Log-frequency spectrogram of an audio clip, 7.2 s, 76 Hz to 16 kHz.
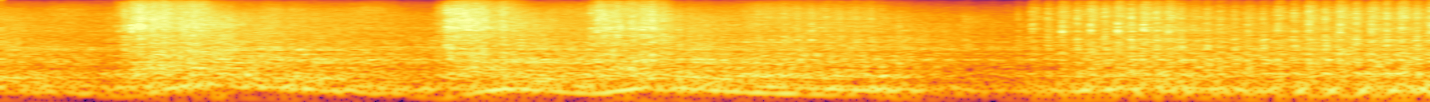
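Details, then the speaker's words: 1963 Peterbilt with an 8V71 Detroit two-stroke diesel, first start in a long while with no radiator fitted: a deep, even growl that picks up cleanly on each throttle blip with no knocks or misses. The engine runs healthy. "Well, she runs. Sounds good too. Yeah. It's not as loud as I thought it was gonna be."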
